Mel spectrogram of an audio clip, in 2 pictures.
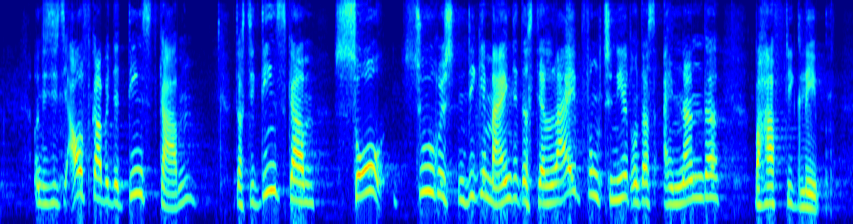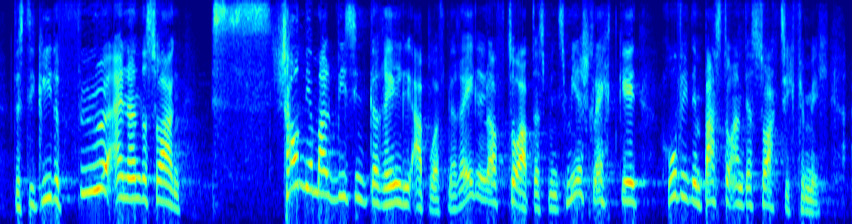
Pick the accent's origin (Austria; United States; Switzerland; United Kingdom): Austria; Ich bin Österreicher, hatte nichts gegen die Schweiz, niemals. Wir Österreicher denken, die Schweiz ist ein geniales Land.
